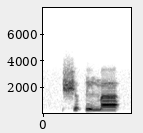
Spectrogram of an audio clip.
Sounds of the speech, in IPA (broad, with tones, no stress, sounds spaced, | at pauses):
ʃ ə˨ p ĩ˦˨ m a˧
